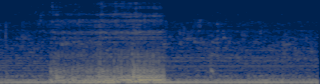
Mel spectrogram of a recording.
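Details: Puppy sleeping: a single low, rumbling snore on an in-breath, with quiet room noise before and after; dog snoring.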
